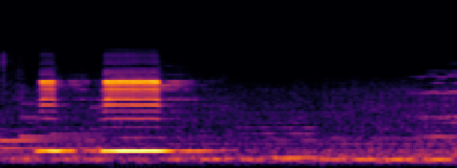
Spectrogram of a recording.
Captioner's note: car honking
